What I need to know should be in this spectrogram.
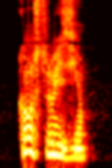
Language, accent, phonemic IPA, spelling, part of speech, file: French, Canada, /kɔ̃s.tʁɥi.zjɔ̃/, construisions, verb, LL-Q150 (fra)-construisions.wav
- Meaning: inflection of construire: 1. first-person plural imperfect indicative 2. first-person plural present subjunctive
